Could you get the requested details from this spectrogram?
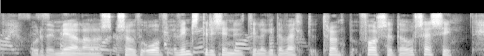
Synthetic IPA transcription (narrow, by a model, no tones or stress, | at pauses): vɔɾʏθœɥmɛːðalanːansːœɣðɔvvɪnst̪ɾɪsɪnːʏðt̪ʰɪlaðcɛːt̪avɛl̥t̪t̪ʰːɾœm̥pfɔr̥sɛt̪aaɾ̥sɛsːɪ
